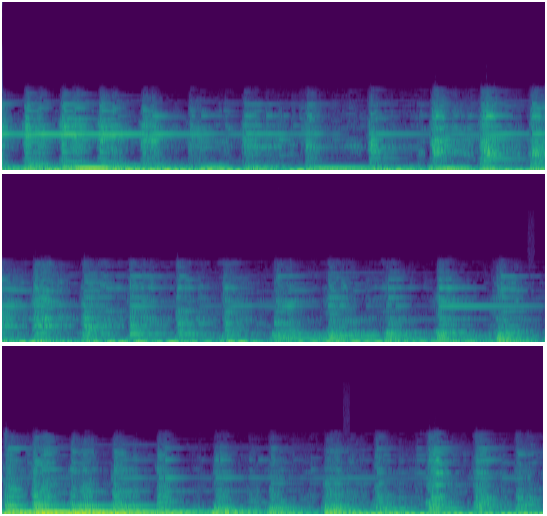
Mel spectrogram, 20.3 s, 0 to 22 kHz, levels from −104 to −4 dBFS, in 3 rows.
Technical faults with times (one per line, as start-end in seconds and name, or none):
13.37-13.43 AAC frame loss with concealment
17.85-17.91 AAC frame loss with concealment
